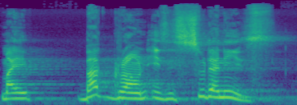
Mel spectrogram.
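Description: Ugandan man, guest preacher; slow, earnest delivery, slightly high voice, reverberant church hall. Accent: Ugandan English. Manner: earnest, unhurried preaching with repeated phrases and rising emphasis. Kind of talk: sermon. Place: church sanctuary with long reverb.

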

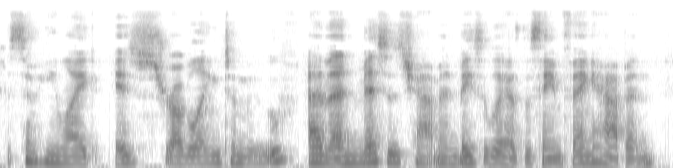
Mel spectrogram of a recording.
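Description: A woman co-hosting a podcast, chatting casually about a book in an animated, colloquial way. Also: low voice, normal speed. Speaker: podcast co-host. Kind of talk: casual book discussion chat.

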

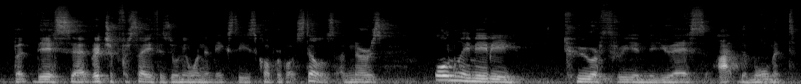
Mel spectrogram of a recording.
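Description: A middle-aged man from Scotland speaks in a low voice with a Scottish accent. He tells his story conversationally as a guest, with faint room noise behind him. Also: dark tone. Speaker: distillery owner, interview guest.

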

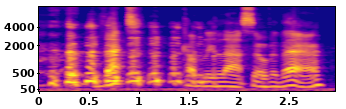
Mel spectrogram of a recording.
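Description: A man's voice: huge pitch swings, a bit bright, a little hiss or hum, heavily acted. A man doing a pompous, mocking tall ghoul. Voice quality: deep, slow and mock-courtly.

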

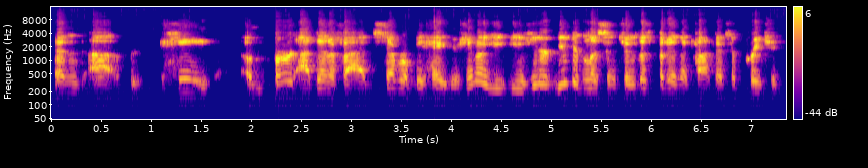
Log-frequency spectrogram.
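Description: A pastor and seminary teacher answering interview questions earnestly, with frequent restarts and rising emphasis. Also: male voice, on the low side, sing-song, brisk, sharp tone, slightly rough, rough recording.

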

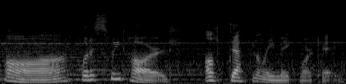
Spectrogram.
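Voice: medium pitch, sing-song, moderate pace, music in the background, natural voice, poor audio. A performer playing a fussy, affectionate, theatrical male homemaker partner in an audio drama, coy and mock-scolding. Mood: fond, teasing.

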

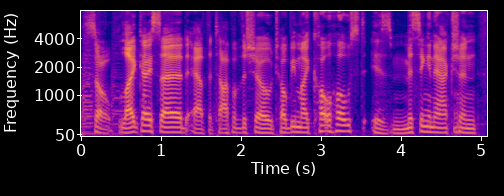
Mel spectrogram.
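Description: A man's voice: fairly low pitch, moderate pace, music in the background. A man hosting a comedy podcast with casual banter, easygoing and reassuring, a little hesitant. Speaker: podcast host.

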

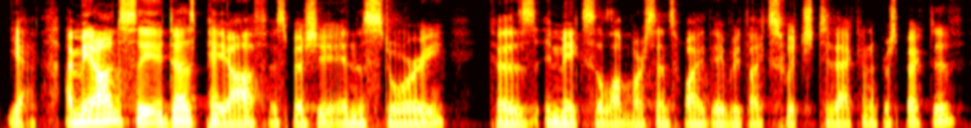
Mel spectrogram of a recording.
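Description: A man's voice: mid-range voice, fairly even intonation, a little fast, gravelly, few pauses, fairly bright tone. A man co-hosting a casual film discussion, dropping "like" often into his sentences. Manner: peppers speech with "like". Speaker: podcast co-host.

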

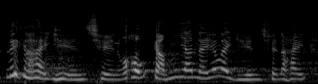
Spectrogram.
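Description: Woman, Cantonese accent, native Cantonese, preaching, laughs a lot, high voice, long hall reverb. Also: a little fast. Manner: laughs often, searches for words. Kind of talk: sermon with interpreter. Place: church hall.

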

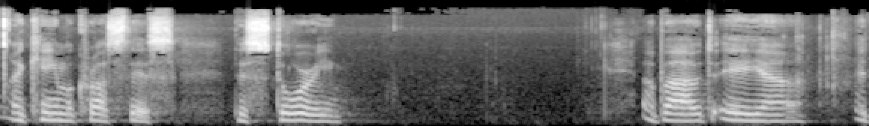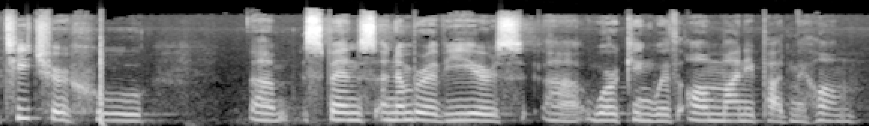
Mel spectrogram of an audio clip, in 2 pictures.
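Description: Female dharma teacher, soft and pausing, a bit of a creaky edge. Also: medium pitch. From Mexico. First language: Spanish. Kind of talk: dharma talk with storytelling.

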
